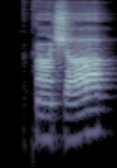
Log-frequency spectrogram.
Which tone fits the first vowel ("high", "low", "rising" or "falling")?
low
